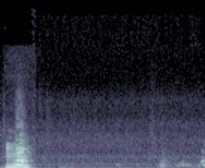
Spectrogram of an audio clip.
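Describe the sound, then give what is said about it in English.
A single loud bark from a pet dog rings out at the start, followed by quiet background noise and a faint rustle near the end. “There's my dog barking again.”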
